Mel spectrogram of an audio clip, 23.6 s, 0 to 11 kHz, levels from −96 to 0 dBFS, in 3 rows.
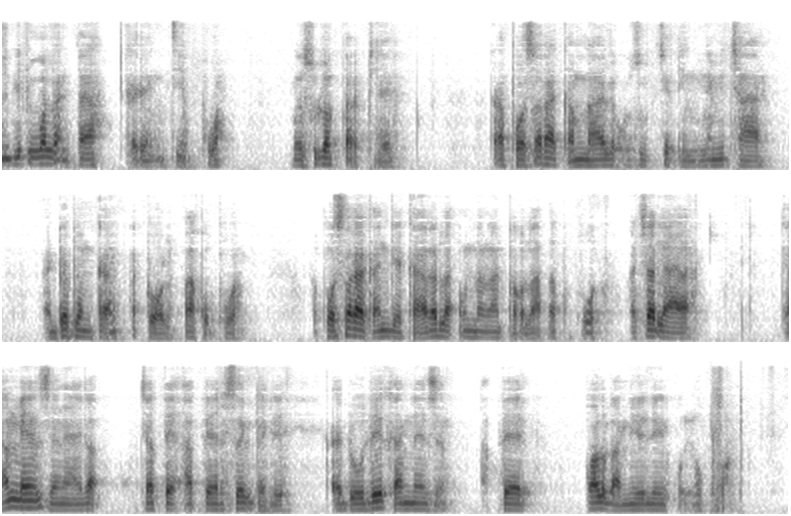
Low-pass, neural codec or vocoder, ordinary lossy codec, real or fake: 7.2 kHz; codec, 16 kHz, 1 kbps, FunCodec, trained on Chinese and English, 50 frames a second; AAC, 32 kbps; fake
